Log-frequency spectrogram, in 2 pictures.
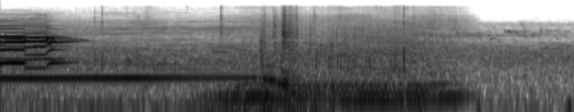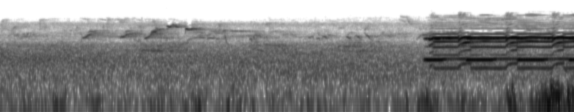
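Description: Automatic half barrier level crossing alarm warbling slowly, a steady high tone with repeating rising notes, cutting off just after the start. A passing train's tone drops in pitch about three seconds in, followed by quiet with a few faint bird chirps. About ten seconds in the warbling alarm starts again as the amber light comes on.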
